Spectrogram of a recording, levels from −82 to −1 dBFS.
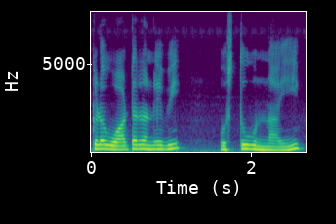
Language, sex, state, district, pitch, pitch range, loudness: Telugu, female, Telangana, Hyderabad, 220 Hz, 195-235 Hz, -13 LUFS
